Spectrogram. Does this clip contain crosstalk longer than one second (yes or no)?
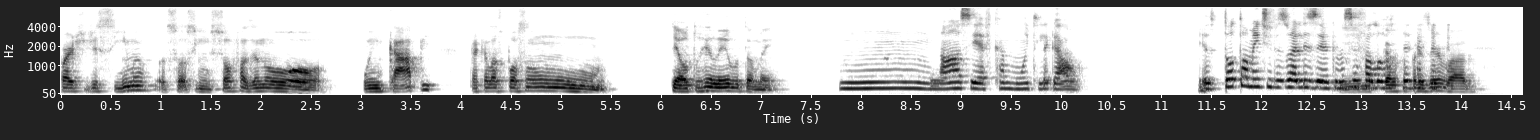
no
